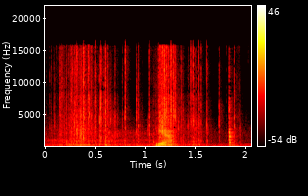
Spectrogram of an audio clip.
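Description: Plastic packets and wrappers crinkling and rustling as a hand rummages through a crowded drawer of toiletries.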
